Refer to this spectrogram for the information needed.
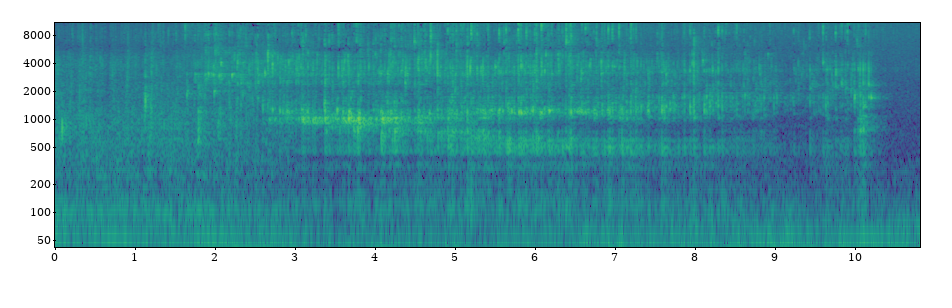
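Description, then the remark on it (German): Water splashes and sloshes steadily in a sink of warm water, with soft clinks and swirling sounds as dishes are washed by hand, continuous, ending with a brief louder splash. “Eine Spülmaschine könnte mir diese Arbeit natürlich abnehmen, aber irgendwie mag ich es auch mit den Händen im warmen Wasser zu planschen und Geschirr abzuwaschen.”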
